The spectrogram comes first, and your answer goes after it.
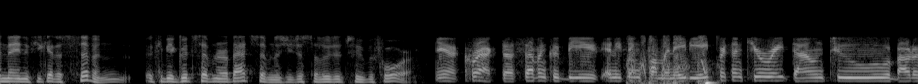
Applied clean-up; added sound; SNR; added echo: none; Zipper (clothing); -2 dB; none.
